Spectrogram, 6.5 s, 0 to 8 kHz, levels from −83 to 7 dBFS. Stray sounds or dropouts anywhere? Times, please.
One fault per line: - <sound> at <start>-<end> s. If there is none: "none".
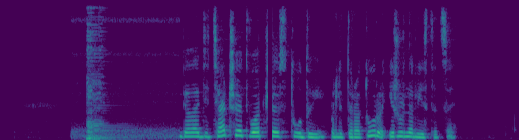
- thud at 1.1-1.7 s
- dropout at 3.3-3.4 s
